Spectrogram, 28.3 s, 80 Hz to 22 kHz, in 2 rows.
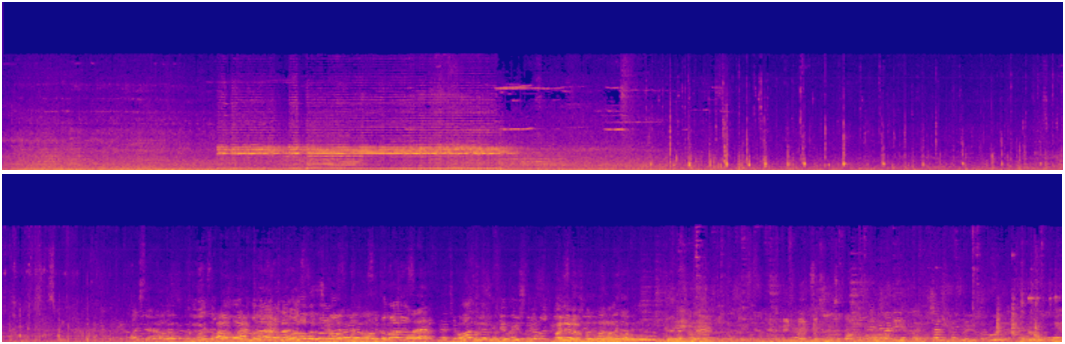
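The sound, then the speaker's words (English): Busy New York City street ambience with steady traffic rumble, a sustained horn-like tone early on, and horse hooves clip-clopping along as crowd chatter and voices murmur throughout. “And 5 CDs that place you in the heart of the Big Apple, New York City. Here's a sample.”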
